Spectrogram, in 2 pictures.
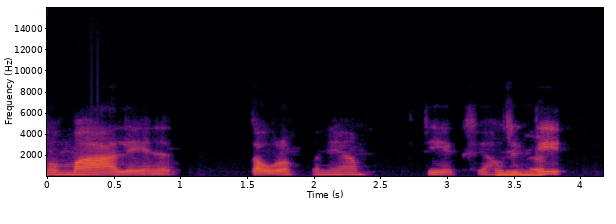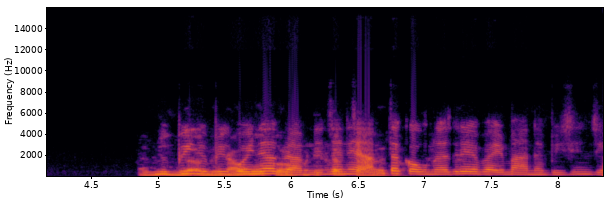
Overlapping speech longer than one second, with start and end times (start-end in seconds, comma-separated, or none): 5.0-6.9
